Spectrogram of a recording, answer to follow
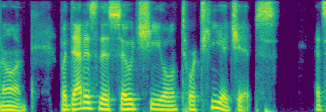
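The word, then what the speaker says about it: Xochitl: what was going on but that is this so chill tortilla chips that's how you pronounce it um literally these chips are amazing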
